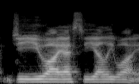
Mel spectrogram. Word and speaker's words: Guiseley: How do you pronounce this? Is it Geisley? – What? A team. A team called Guiseley. – Yeah, in West Yorkshire. – Guiseley sounds about right. Guiseley, yeah? – Yeah.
